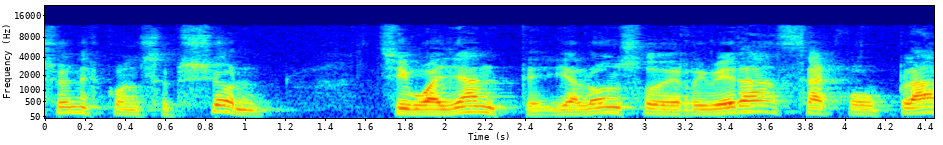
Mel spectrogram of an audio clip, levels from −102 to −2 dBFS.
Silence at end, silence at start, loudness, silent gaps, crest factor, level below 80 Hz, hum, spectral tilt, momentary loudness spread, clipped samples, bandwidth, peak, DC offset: 0 s; 0 s; -28 LUFS; none; 18 dB; -76 dBFS; none; -6 dB/octave; 11 LU; under 0.1%; 12.5 kHz; -10 dBFS; under 0.1%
